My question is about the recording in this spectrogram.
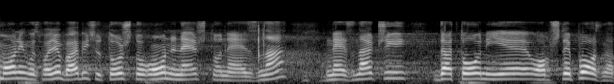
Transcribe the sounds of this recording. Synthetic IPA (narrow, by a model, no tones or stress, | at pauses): molimɡospo̞d̪inubabit͡ɕut̪oːʃt̪o̞oːnːeʃt̪o̞nezna | neznaːt͡ʃi | d̪at̪oːnijeopʃt̪epo̞zna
